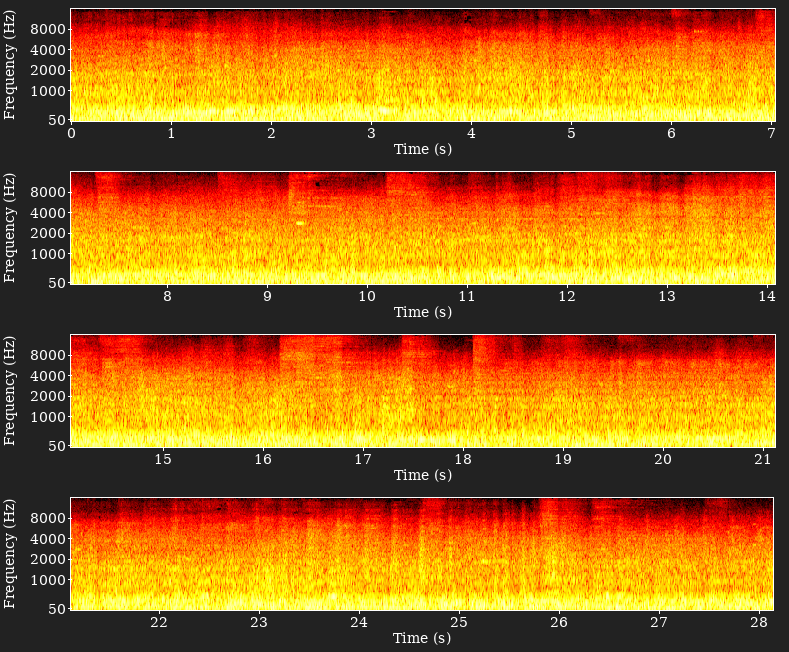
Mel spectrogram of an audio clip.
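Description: Train rolling past, a steady loud wheel-on-rail noise with scattered clicks from the wheels.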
